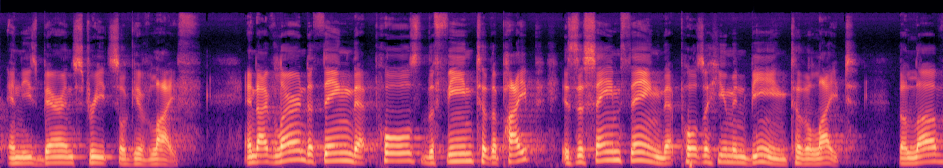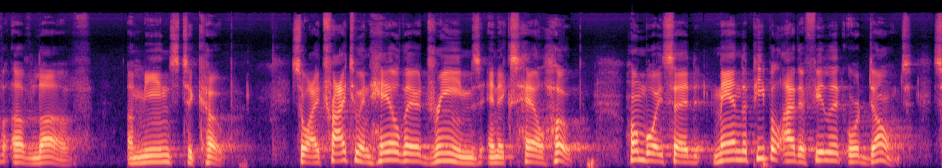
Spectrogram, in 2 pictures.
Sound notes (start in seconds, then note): none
